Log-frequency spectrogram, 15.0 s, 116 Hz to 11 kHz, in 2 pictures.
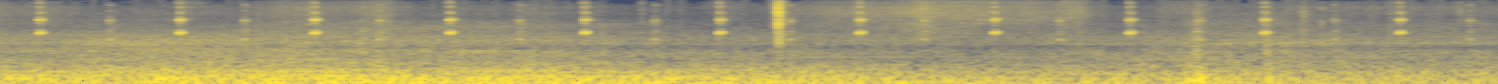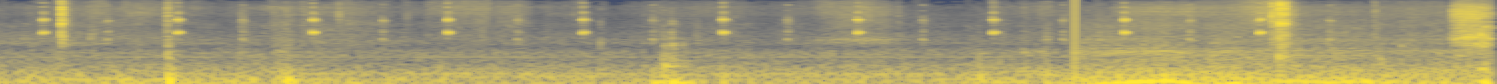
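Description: A Renault Megane 3 Icon with the 1.5 dCi 110 hp diesel engine idles with a steady low rumble from inside the cabin, with a brief throttle blip near the end over faint regular ticking.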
